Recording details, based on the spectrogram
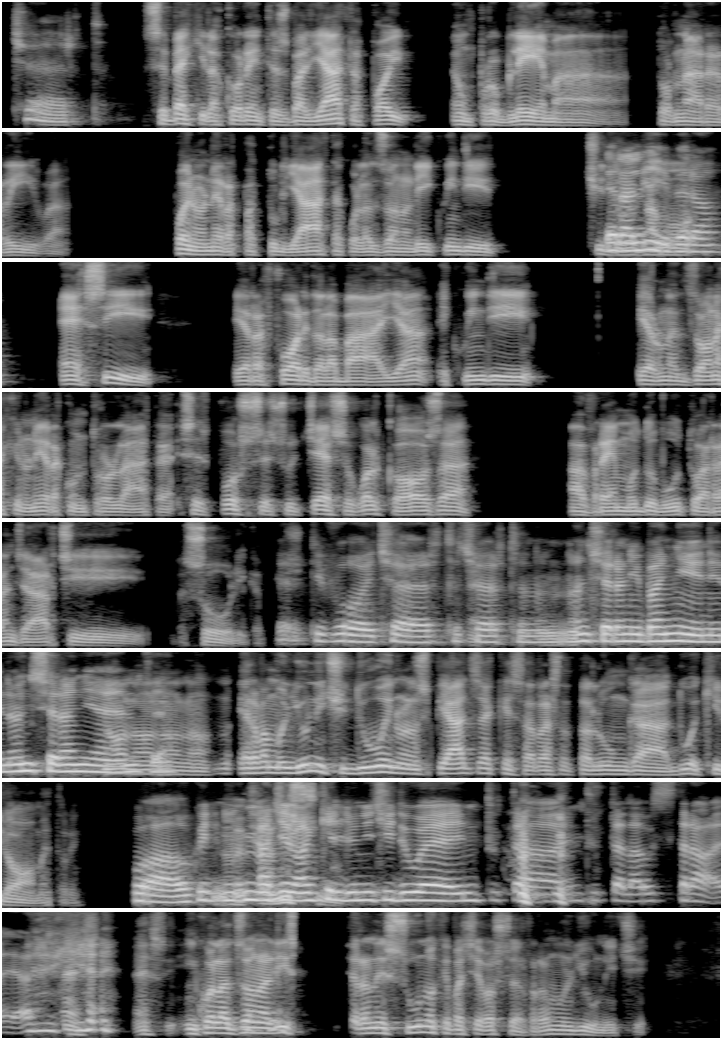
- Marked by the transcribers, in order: tapping; other background noise; chuckle; laughing while speaking: "perché"; chuckle; "eravamo" said as "eramo"
- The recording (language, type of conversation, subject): Italian, podcast, Che impressione ti fanno gli oceani quando li vedi?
